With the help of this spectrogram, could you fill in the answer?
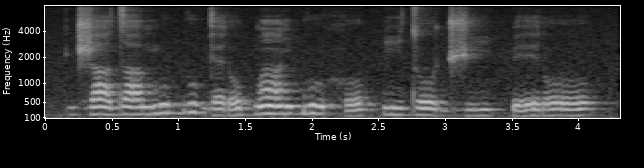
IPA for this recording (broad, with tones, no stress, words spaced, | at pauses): d͡ʒa˧da˧ mu˦bu˦˨ɡɛ˨ɾo˧ bã˦ɡ͡bu˦˨ ho˨˦k͡pi˦do˦˨ d͡ʒi˨ k͡pe˨˦ɾo˦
